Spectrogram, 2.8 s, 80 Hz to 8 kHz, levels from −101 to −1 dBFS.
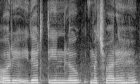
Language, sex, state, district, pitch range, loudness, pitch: Hindi, female, Karnataka, Koppal, 220-230 Hz, -15 LUFS, 225 Hz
